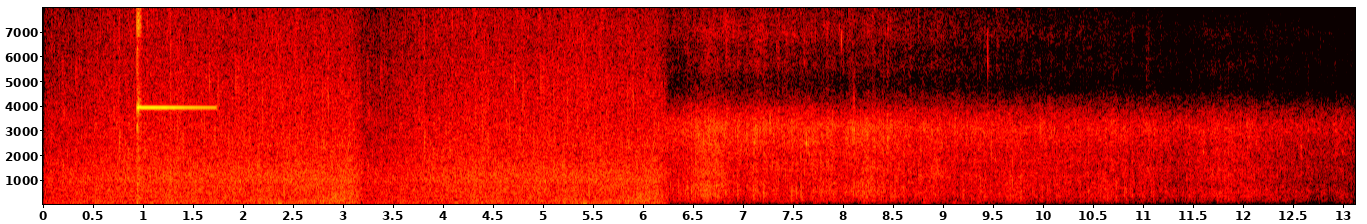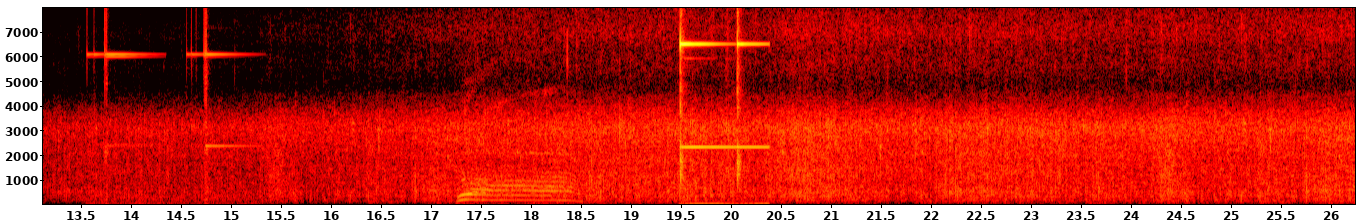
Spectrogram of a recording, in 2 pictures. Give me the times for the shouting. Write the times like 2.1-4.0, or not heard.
17.2-18.6.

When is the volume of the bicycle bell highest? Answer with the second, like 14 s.
20 s.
